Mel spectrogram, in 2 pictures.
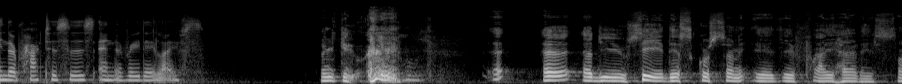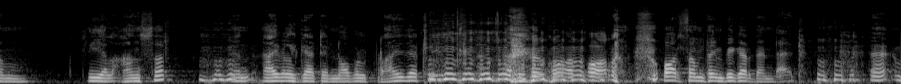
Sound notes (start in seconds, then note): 3.6 clears throat; 13.2 all chuckling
